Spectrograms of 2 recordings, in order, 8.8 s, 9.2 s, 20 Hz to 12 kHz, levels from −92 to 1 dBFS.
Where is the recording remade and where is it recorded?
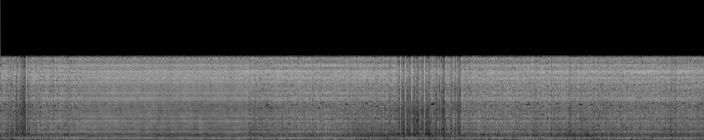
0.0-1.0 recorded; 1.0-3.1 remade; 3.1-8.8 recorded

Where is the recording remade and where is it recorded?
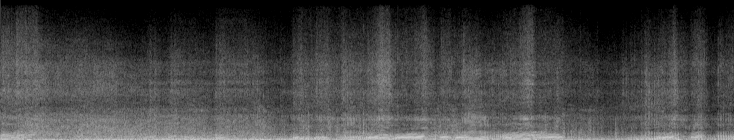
0.0-9.2 recorded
